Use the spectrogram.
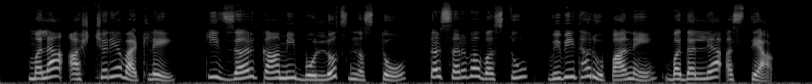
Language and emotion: Marathi, neutral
